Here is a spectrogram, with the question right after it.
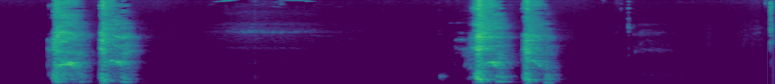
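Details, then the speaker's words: COPD mucus-clearance technique demonstrated seated: breath in through the nose, then two pairs of short deliberate coughs into the arm, separated by a pause; controlled double cough, first loosening mucus, second bringing it up. "cough twice, of course, into your arm or sleeve, and the first cough is going to help to loosen that mucus, and the second cough is going to bring it up to your mouth for you to get rid of."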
